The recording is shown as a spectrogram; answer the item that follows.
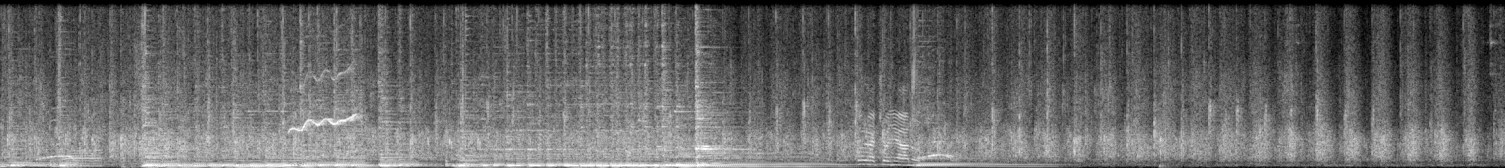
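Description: Acoustic guitar strumming the closing chords of a song, ringing out and fading about thirteen seconds in, followed by audience applause.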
